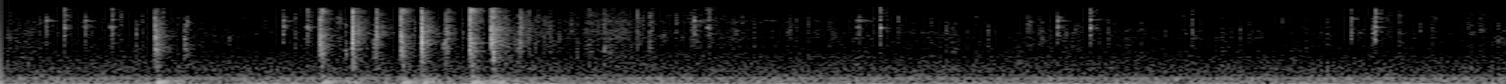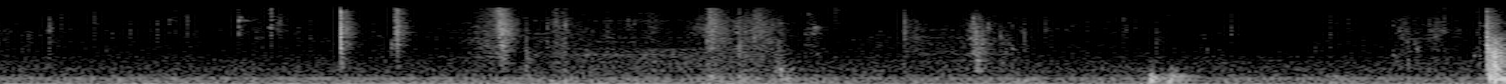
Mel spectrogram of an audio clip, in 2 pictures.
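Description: Typing on a computer keyboard: irregular runs of key clicks over a steady low hum.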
